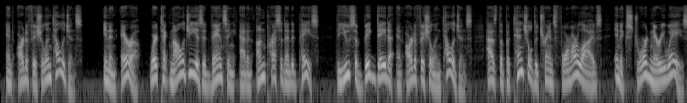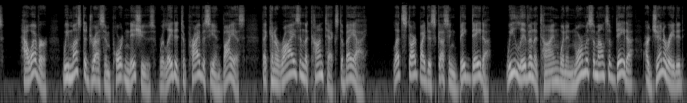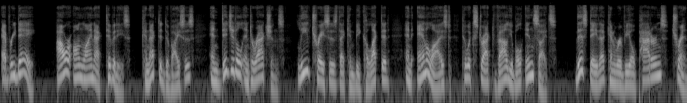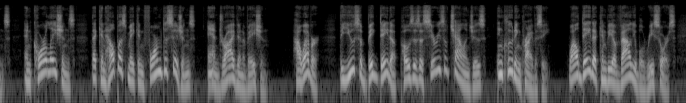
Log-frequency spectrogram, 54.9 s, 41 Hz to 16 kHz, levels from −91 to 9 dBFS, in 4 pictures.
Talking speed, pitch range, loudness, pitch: 140 wpm, 120-190 Hz, -32 LUFS, 150 Hz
